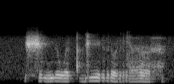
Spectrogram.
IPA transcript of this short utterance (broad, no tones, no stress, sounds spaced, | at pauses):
ʃ ə ŋ ɪ w ə t ɡ i r ʊ r ʕ ʏ ħ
